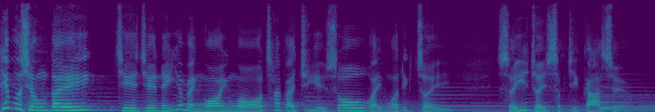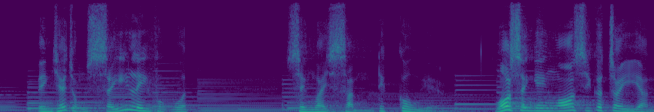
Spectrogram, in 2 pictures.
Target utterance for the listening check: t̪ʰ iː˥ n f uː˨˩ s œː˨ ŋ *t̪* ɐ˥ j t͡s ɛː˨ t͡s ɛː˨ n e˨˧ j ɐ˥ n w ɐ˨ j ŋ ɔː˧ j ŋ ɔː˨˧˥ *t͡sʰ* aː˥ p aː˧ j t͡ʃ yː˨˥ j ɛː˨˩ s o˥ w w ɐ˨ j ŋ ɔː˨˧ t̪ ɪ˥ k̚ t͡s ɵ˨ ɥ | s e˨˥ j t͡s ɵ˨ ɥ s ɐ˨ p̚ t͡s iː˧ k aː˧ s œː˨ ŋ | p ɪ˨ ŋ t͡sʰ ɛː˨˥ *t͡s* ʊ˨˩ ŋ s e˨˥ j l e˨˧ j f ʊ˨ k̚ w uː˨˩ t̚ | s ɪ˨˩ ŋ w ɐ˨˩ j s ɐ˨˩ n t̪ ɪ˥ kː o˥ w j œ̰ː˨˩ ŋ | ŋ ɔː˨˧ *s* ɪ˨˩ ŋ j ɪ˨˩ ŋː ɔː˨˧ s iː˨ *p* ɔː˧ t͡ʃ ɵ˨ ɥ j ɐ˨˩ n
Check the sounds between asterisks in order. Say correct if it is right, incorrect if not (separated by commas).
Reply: correct, correct, correct, correct, incorrect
